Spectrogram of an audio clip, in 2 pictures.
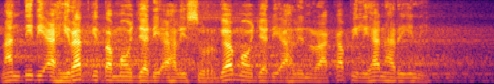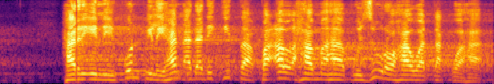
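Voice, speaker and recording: A man with a Sundanese accent preaching a humorous sermon to a congregation, swinging from loud calls to quiet joking asides. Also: fairly high pitch, a little fast. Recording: echoey hall with long reverb.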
